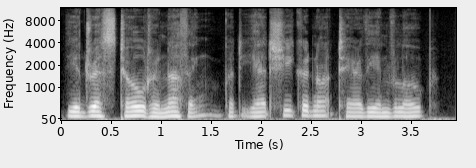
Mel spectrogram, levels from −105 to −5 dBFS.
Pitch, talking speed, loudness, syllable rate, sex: 130 Hz, 195 wpm, -19 LUFS, 5.0 syllables/s, male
